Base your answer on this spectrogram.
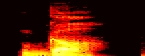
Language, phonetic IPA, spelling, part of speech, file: Polish, [ɡɔ], go, noun / pronoun, Pl-go.ogg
